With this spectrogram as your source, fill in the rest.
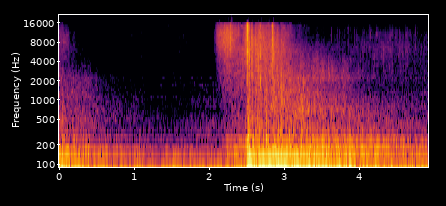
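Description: A Confringo fire spell blasts in Hogwarts Legacy, a single deep boom bursting out midway over a steady low rumble, then a sustained roar that slowly fades.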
